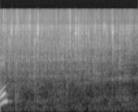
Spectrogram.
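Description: Eggs and tomato sizzling in a baking dish over the stove flame: a steady, quiet hiss with faint scattered crackles as they cook.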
